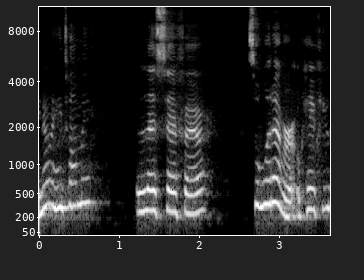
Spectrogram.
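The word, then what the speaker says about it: laissez-faire: kids in the past that are like miss its laws they affair hey guess what I had a French student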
